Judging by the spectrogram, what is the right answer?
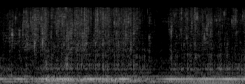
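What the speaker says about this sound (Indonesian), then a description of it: "aku pun mendengar suara keran air yang menyala dari dalam" Water runs steadily from a tap inside a toilet room, a continuous close hiss and splash that holds evenly with a brief dip midway and no voices.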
